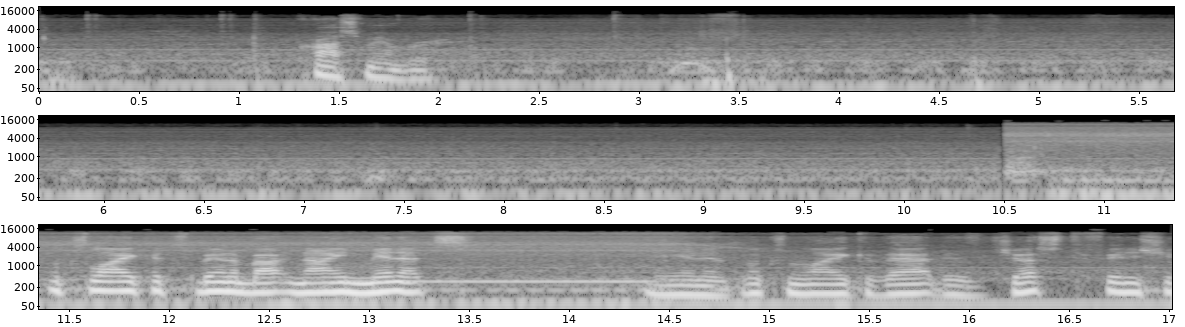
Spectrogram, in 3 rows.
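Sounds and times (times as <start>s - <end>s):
printer fans and motors humming: 0.0s - 17.0s.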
